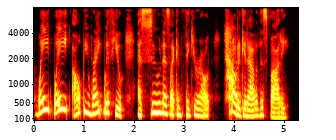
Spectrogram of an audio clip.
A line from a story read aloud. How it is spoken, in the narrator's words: she called out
